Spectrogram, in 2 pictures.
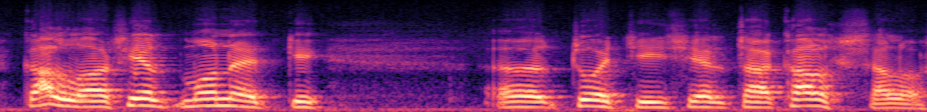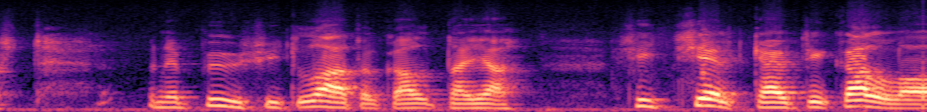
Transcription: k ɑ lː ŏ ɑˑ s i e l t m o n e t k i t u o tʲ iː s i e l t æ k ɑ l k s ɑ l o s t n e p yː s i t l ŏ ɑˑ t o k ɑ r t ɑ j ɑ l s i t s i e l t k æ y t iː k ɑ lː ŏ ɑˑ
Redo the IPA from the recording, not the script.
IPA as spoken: k ɑ lː ŏ ɑˑ s i e l t m o n e t k i t u o tʲ iː s i e l t æ k ɑ l k s ɑ l o s t n e p yː s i t l ŏ ɑˑ t o k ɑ l t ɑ j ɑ s i t s i e l t k æ y t iː k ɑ lː ŏ ɑˑ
